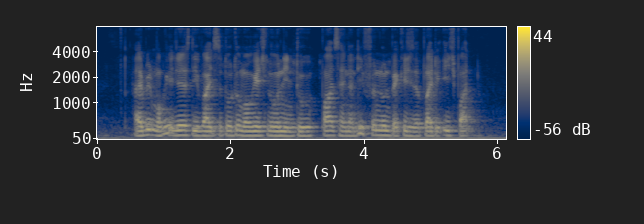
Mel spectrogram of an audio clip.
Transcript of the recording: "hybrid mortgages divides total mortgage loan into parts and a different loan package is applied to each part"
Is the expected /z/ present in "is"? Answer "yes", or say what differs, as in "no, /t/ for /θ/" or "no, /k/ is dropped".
no, /s/ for /z/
